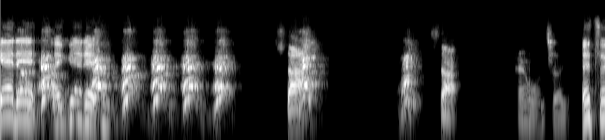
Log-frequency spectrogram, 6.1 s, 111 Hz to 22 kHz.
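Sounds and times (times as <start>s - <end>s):
speech: 0.0s - 1.2s, 2.8s - 3.2s, 4.0s - 4.6s, 5.2s - 6.0s
dog barking: 0.1s - 3.4s, 4.0s - 4.3s.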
